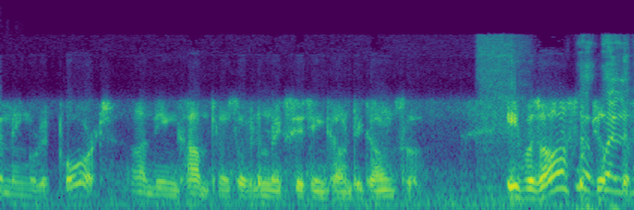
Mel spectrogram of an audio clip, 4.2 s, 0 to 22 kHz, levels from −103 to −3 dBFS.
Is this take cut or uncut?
uncut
